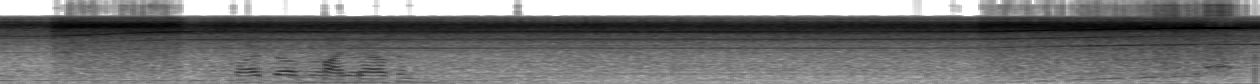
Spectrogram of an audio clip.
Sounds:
Speech

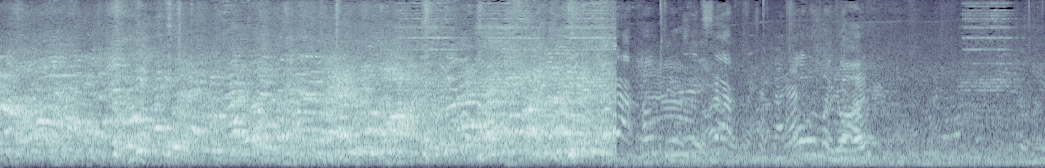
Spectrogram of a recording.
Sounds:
Speech

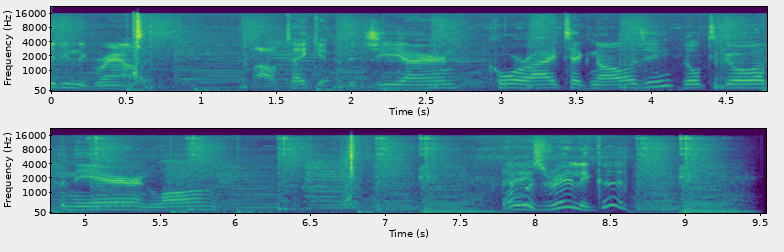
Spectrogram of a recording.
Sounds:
Speech, Music

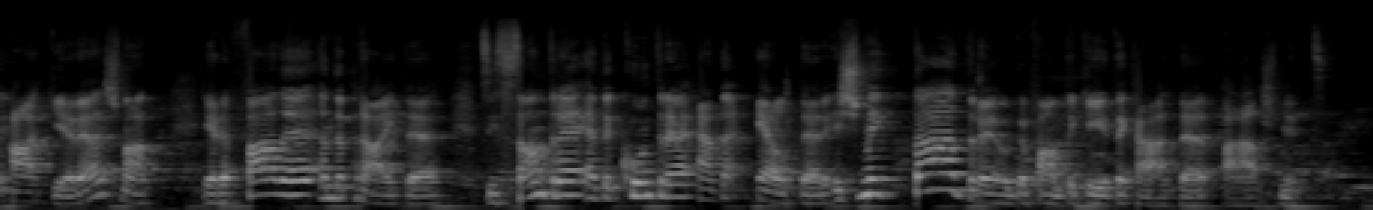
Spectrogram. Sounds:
Speech

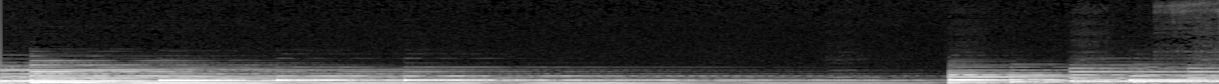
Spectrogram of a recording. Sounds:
Music

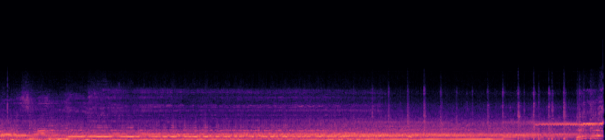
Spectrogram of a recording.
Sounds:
Speech, Disco, Music

